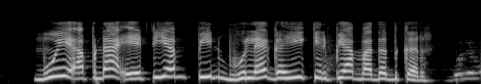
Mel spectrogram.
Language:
Magahi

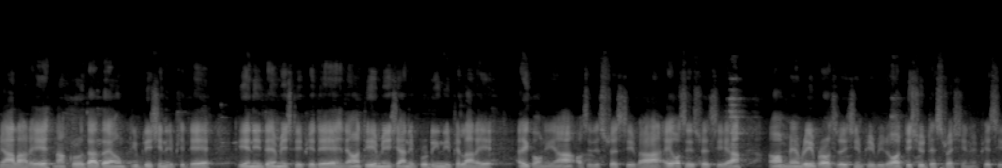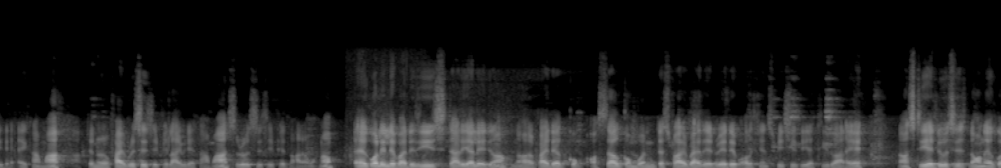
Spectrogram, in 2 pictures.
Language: English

